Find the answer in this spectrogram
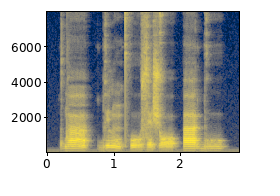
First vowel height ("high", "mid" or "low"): low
